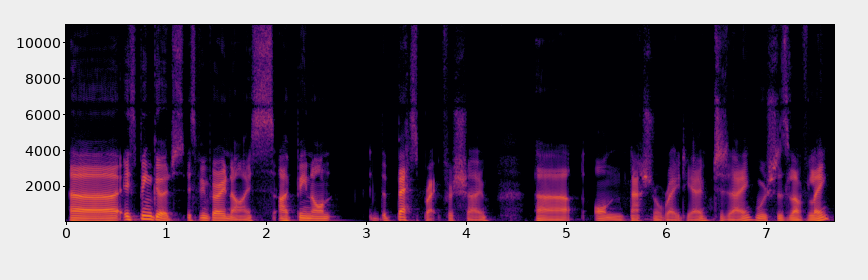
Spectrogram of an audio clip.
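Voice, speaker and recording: A man co-hosting a casual podcast, his voice husky and raw while recovering from laryngitis, teasing and dry. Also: on the low side, lively intonation, fairly bright tone, no echo. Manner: dry, teasing, quick with jokes. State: recovering from lost voice, raw throat. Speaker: podcast co-host. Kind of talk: casual chat.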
